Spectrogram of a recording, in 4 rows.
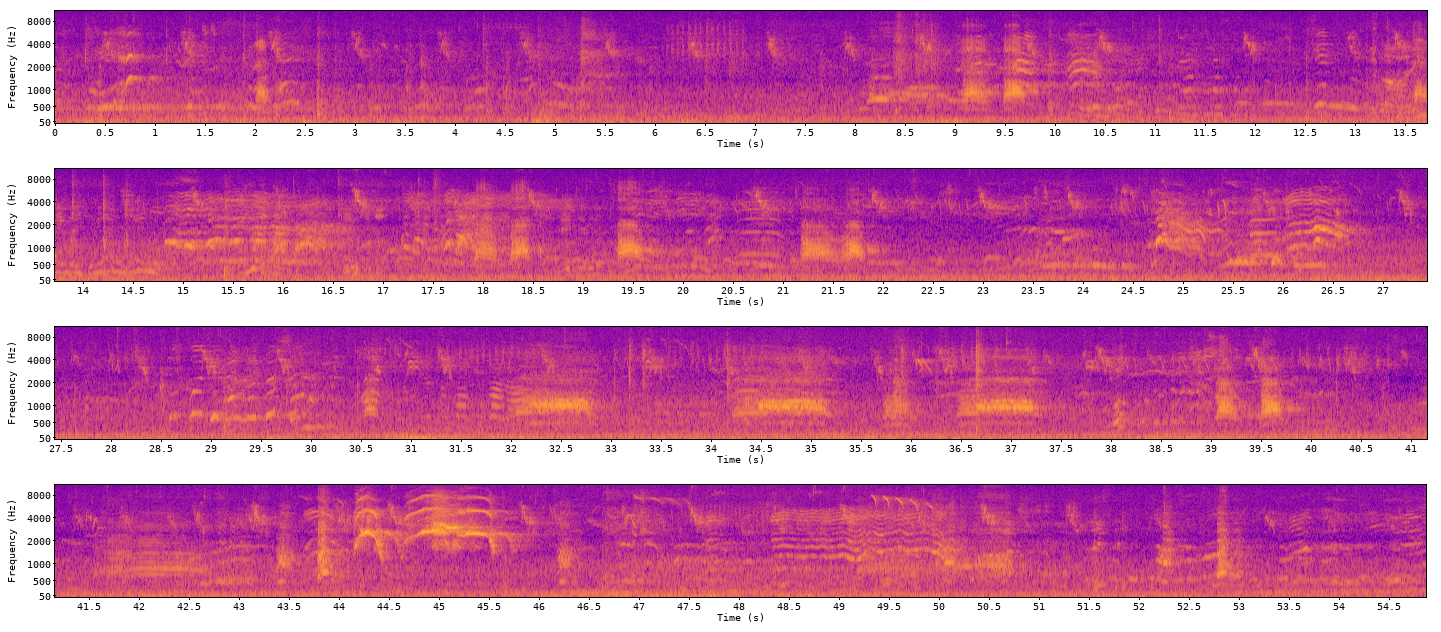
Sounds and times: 0.0s Children playing in a playground 54.8s
8.2s geese shouting 10.3s
17.6s geese shouting 18.7s
19.3s geese shouting 19.8s
20.6s geese shouting 22.0s
32.0s geese shouting 32.9s
34.1s geese shouting 37.5s
38.5s geese shouting 40.0s
41.6s geese shouting 47.0s
48.8s geese shouting 51.0s
52.2s geese shouting 53.1s

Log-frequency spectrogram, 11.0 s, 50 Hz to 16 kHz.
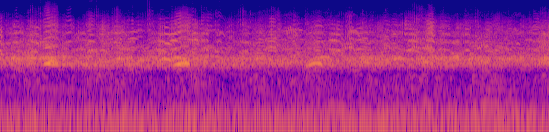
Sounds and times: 0.0s calls and flight calls from white naped cranes and hooded cranes 10.9s

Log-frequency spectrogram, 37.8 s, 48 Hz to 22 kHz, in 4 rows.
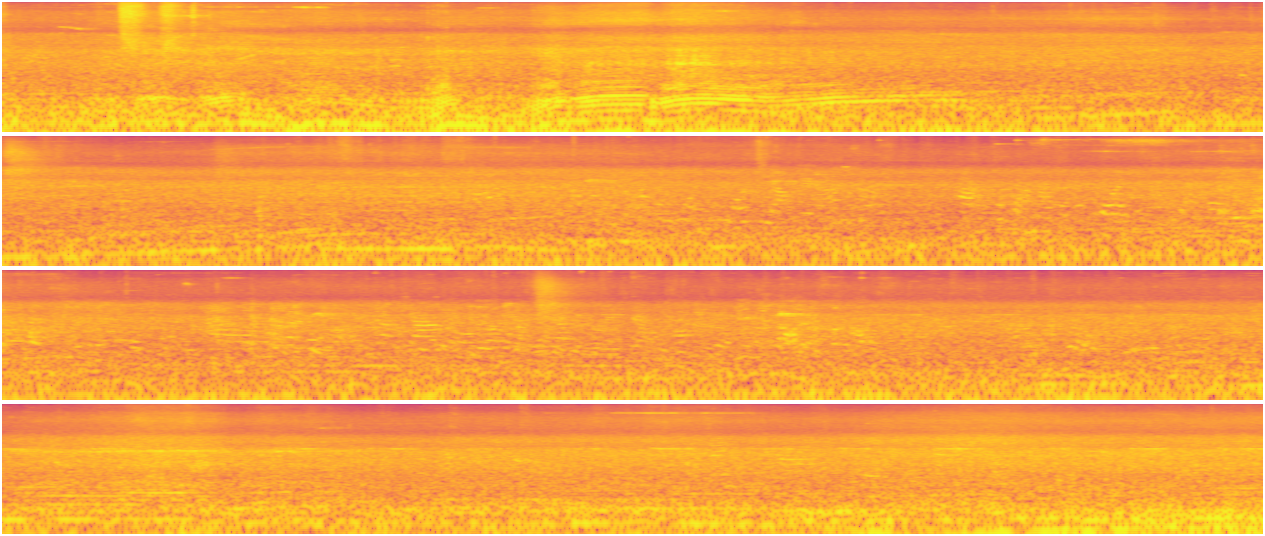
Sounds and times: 0.0s Traffic Noise 37.8s
0.0s Walking in the street 37.8s

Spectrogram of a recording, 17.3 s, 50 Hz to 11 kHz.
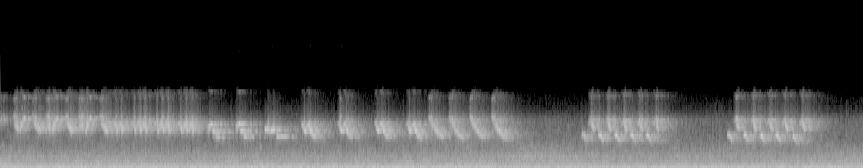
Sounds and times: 0.0s street noises 17.2s
0.2s bird singing and chirping verious car alarm sounding songs 10.2s
11.6s bird singing and chirping verious car alarm sounding songs 13.4s
14.6s bird singing and chirping verious car alarm sounding songs 16.4s

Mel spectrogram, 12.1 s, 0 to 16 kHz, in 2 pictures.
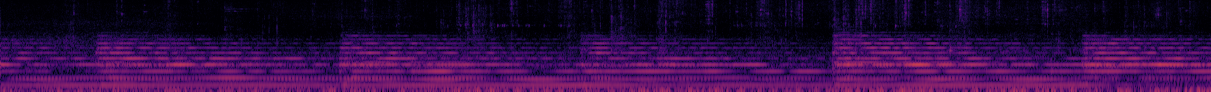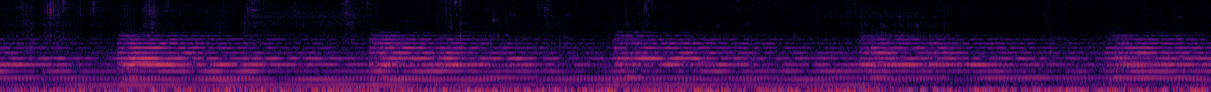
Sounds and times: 0.0s St Michael church's ringing 12.1s

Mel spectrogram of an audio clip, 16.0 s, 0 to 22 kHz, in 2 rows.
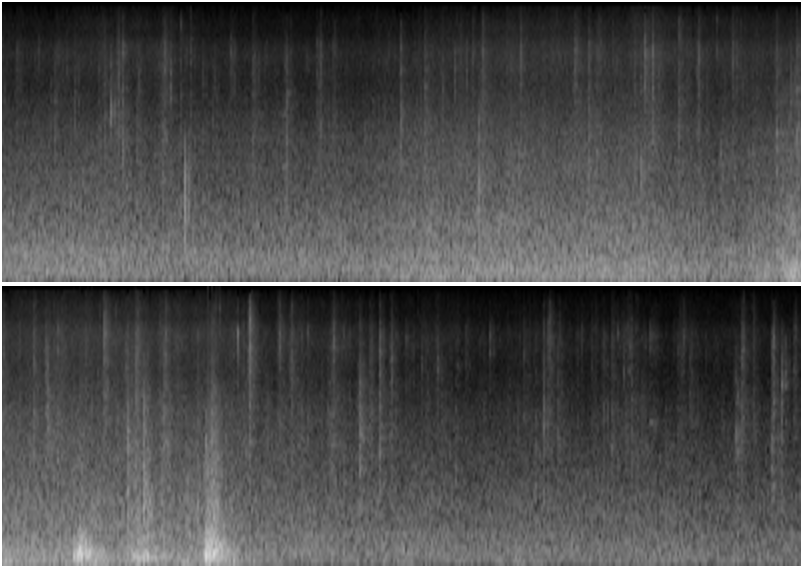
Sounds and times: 0.0s strips of plastic whipping around in the wind 15.9s
6.4s wind hitting against the side of the container 11.7s

